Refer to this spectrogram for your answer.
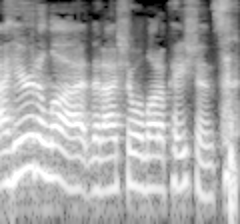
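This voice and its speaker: At a fairly quick pace, a woman with a normal speaking voice, a medium pitch and ordinary pitch variation speaks. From Arkansas, US South. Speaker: Senate candidate, attorney. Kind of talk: interview.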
